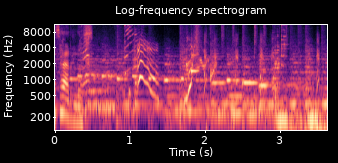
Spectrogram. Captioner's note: squeaking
